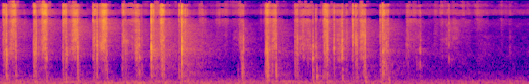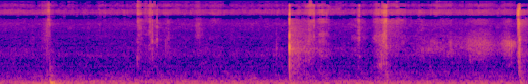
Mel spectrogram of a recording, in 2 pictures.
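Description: A deck of tarot cards being shuffled close by, with bursts of quick riffling and rapid crisp card flicks early on that thin into sparser soft taps and slides later.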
